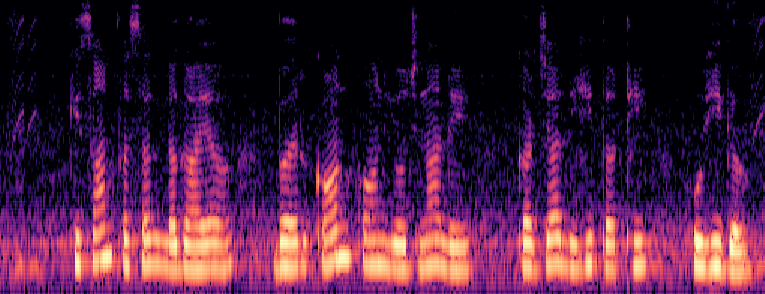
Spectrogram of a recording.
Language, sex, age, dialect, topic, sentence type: Chhattisgarhi, female, 31-35, Northern/Bhandar, agriculture, question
